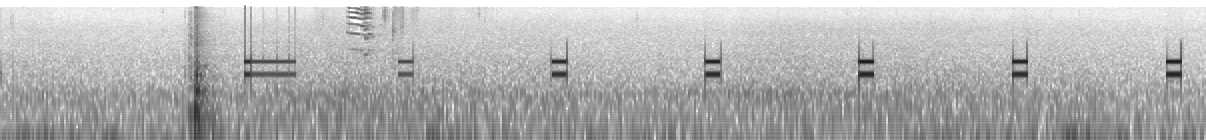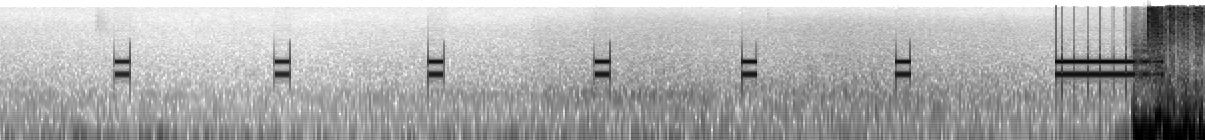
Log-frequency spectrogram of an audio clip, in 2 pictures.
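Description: Telephone keypad tones: a click, then the same short two-tone beep repeating evenly about once a second, the first one slightly longer.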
